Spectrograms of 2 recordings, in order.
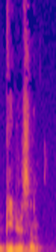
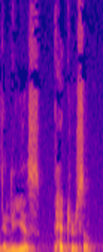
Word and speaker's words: Elias Pettersson: då liksom då slog TSN fast nu att nu ska vi säga Pettersson, inte Peterson, så nu är det utrett. De blev nerringda och nermailade och sådär att han faktiskt ska uttalas Elias Pettersson, så att nu vet vi det, nu kommer han inte uttalas fel hädan efter i karensisk tv i tanken.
